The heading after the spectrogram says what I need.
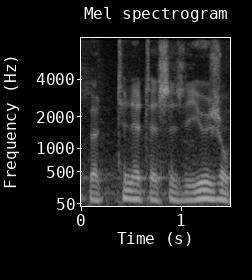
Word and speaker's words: tinnitus: Some people pronounce it tinnitus, but tinnitus is the usual pronunciation.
